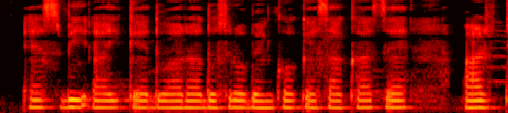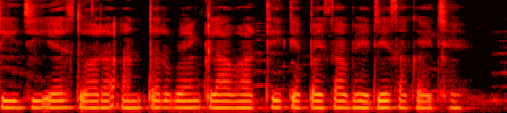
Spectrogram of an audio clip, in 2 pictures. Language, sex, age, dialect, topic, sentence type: Maithili, female, 18-24, Angika, banking, statement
